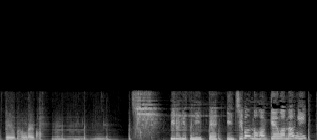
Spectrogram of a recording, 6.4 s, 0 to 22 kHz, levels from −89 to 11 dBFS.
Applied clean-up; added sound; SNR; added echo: neural mask model RNNoise.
